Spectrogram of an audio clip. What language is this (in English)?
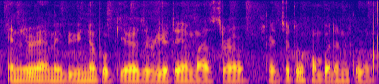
Assamese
